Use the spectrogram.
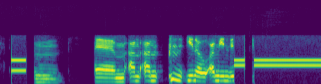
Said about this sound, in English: Just a second there. I don't know who's beeping or buzzing. Hang on a second till we try and fix that there.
